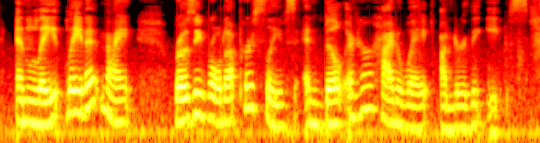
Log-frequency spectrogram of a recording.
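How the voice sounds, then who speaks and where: Using a put-on character voice, a woman speaks raspy and fairly low-pitched at a fairly quick pace with lively intonation. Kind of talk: children's picture-book read-aloud in rhyme. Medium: read story. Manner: rhythmic.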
